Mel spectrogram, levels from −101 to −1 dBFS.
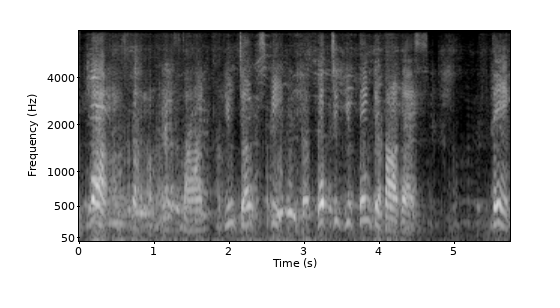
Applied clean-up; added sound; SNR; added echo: neural separator model SepFormer DNS4.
